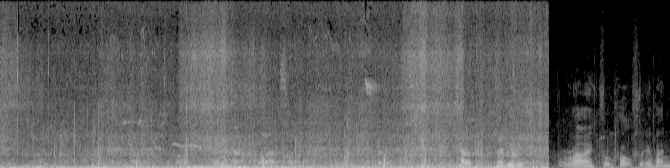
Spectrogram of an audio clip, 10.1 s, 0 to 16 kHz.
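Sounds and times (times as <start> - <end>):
footsteps on paved path: 0.0 - 10.0.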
